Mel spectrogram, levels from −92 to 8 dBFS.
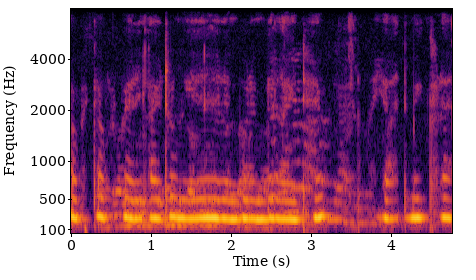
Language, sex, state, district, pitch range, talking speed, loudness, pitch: Hindi, female, Jharkhand, Jamtara, 240-255 Hz, 100 wpm, -12 LUFS, 250 Hz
